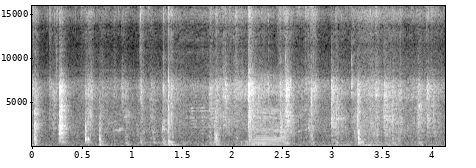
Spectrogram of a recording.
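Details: Goat on a goat farm being offered Himalayan salt, said to be a favourite of the animals; one short quavering bleat with a wavering, pulsing tone, surrounded by clicks, rustling and low human speech.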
